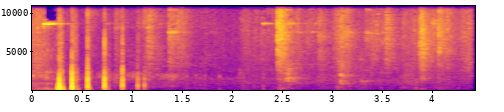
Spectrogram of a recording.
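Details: A six-month-old Dachshund and a four-year-old German Shorthaired Pointer at play indoors: a quick run of six or seven sharp, loud yips in the first second, then quieter scuffling and soft noises.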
